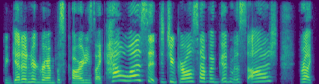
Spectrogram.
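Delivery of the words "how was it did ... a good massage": higher, cheery asking voice; a hint of an oblivious grandpa, pitched up; lightly voiced grandpa. Grandpa greets girls after massage, lightly voiced question.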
